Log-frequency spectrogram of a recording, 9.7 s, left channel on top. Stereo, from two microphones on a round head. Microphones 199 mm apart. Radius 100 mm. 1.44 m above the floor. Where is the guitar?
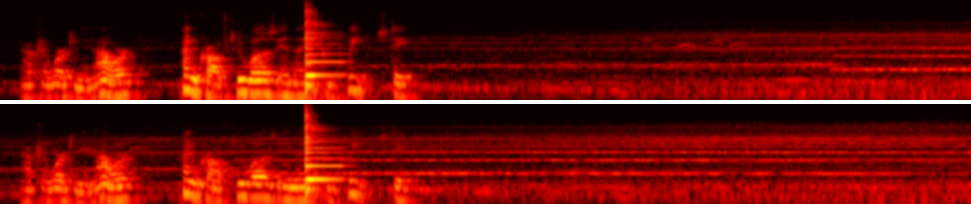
25° right (ahead or behind), 0.5 m.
